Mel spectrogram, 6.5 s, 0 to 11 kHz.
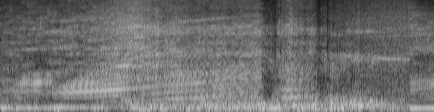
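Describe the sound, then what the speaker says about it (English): A Suzuki GSX-R 600 motorcycle revs loudly and continuously through its stock exhaust, engine pitch climbing steadily through the gears with brief dips at shifts, heard close and alone. "Stock exhaust is not bad on this bike."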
